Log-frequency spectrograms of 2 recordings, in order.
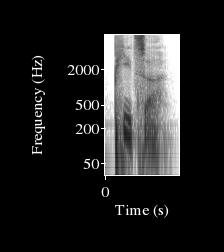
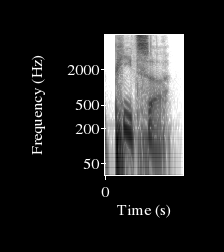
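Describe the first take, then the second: No difference in how they are said.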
